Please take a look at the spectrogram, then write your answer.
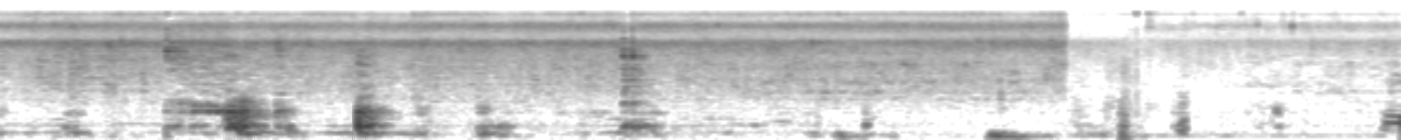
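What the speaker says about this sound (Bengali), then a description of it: "এই যে পেঁয়াজটা টমেটোটা ভাজা হয়ে গেছে" Onion and tomato frying in a pan with spices, a steady loud sizzle broken by several scraping stirs of a spatula, and a duller, quieter stretch near the end.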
